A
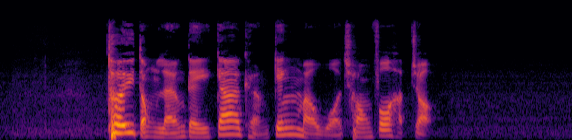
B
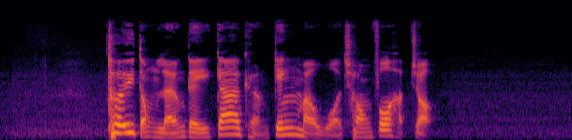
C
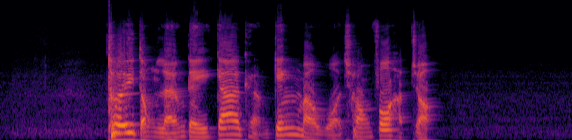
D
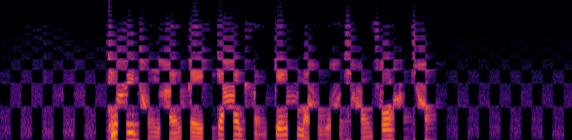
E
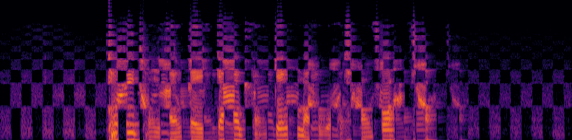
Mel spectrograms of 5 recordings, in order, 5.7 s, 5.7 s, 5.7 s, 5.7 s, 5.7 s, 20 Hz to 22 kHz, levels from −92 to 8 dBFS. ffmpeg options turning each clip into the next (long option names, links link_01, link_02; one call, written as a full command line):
ffmpeg -i in.wav -af "alimiter=level_in=13dB:limit=-1dB:release=50:level=0:latency=1,volume=-8dB" out.wav
ffmpeg -i in.wav -af "aeval=exprs='0.376*(cos(1*acos(clip(val(0)/0.376,-1,1)))-cos(1*PI/2))+0.0211*(cos(8*acos(clip(val(0)/0.376,-1,1)))-cos(8*PI/2))':channel_layout=same,flanger=delay=8.1:depth=3.2:regen=82:speed=0.46:shape=triangular" out.wav
ffmpeg -i in.wav -filter_complex "[0:a]asplit=2[link_01][link_02];[link_02]alimiter=limit=-22.5dB:level=0:latency=1:release=32,volume=-1dB[link_03];[link_01][link_03]amix=inputs=2:normalize=0,afftfilt=real='re*gt(sin(2*PI*4.7*pts/sr)*(1-2*mod(floor(b*sr/1024/960),2)),0)':imag='im*gt(sin(2*PI*4.7*pts/sr)*(1-2*mod(floor(b*sr/1024/960),2)),0)':win_size=1024:overlap=0.75,volume=3dB" out.wav
ffmpeg -i in.wav -filter_complex "[0:a]acrossover=split=120|770|4600[link_01][link_02][link_03][link_04];[link_02]asoftclip=type=tanh:threshold=-22dB[link_05];[link_01][link_05][link_03][link_04]amix=inputs=4:normalize=0,aecho=1:1:341:0.0794,volume=1.5dB" out.wav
